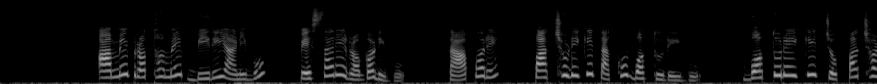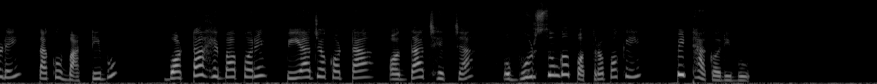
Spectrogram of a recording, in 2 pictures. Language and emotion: Odia, neutral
